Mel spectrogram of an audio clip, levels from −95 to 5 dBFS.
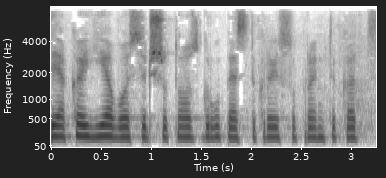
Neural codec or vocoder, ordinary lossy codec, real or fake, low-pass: none; MP3, 32 kbps; real; 7.2 kHz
